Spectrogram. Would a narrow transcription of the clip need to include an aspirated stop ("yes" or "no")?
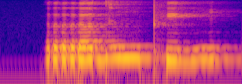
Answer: yes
